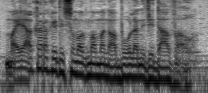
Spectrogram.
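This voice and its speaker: Radio drama, Ilocano accent: devoted adult son and widowed dad, very low register, sincere, music underneath. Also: male voice, big pitch swings, brisk, a little mellow. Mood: tender, serious.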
